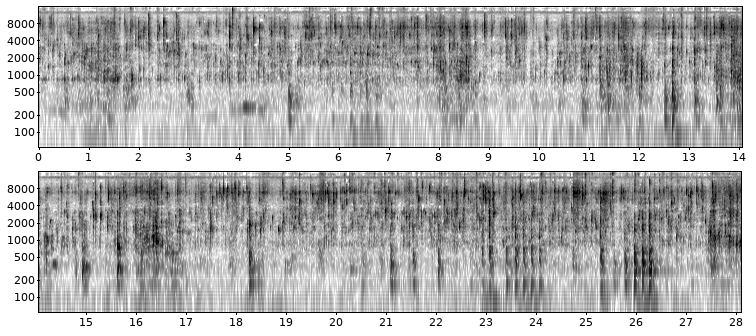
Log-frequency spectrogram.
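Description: Mutton curry sizzling and bubbling in hot oil in an aluminium pot, a steady crackling hiss, with a wooden spatula stirring through it.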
